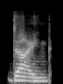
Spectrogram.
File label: "dying", Indian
